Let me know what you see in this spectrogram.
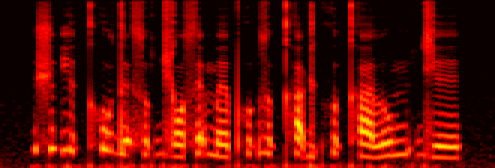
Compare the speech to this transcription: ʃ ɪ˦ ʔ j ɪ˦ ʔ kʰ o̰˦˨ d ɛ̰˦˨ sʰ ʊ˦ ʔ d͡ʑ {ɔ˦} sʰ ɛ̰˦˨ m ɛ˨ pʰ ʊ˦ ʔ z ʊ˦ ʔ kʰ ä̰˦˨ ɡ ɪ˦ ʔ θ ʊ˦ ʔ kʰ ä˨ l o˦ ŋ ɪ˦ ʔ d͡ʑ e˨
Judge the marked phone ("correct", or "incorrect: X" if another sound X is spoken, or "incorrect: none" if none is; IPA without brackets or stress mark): incorrect: ɔ˨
